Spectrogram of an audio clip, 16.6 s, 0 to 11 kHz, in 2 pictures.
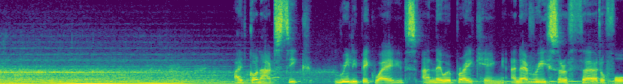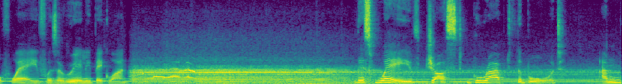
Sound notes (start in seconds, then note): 0.0 intense music; 0.0 boat droning; 10.0 boat droning; 10.0 groans and screams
